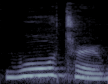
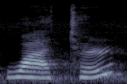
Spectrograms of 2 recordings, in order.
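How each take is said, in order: First: "Water" as WAW-ter; long O sound. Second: "water" with an open ah, as spelt; wrong A sound. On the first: Teacher showing how to say Water, with long aw. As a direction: say "Water" with a long aw in the first syllable. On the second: Teacher showing how not to say water, with ah. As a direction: say "water" as WAH-ter. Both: Shown as a demonstration. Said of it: "we don't say water".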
